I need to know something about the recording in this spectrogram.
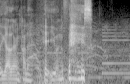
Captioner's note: laughs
